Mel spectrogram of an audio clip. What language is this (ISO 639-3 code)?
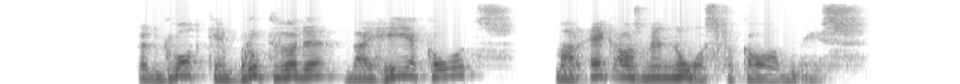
fry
